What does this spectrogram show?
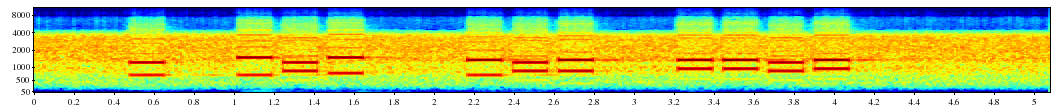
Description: DTMF, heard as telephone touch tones, dialled by machine, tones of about 180 ms, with phone line noise and room echo. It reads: 1 376 278 0070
